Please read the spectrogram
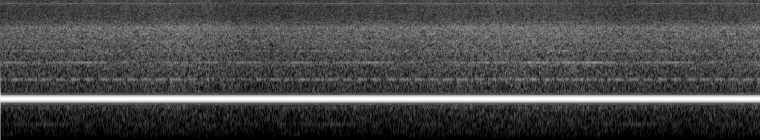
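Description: A steady, unbroken pure beep tone held for more than five seconds: an editing bleep laid over the aircraft crew's intercom audio to blank out what was said.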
